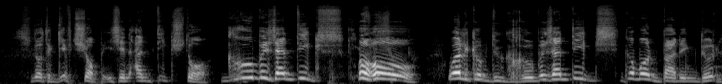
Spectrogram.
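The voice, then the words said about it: Put-on German accent. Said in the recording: “In my German... my perfect German accent is wonderful”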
